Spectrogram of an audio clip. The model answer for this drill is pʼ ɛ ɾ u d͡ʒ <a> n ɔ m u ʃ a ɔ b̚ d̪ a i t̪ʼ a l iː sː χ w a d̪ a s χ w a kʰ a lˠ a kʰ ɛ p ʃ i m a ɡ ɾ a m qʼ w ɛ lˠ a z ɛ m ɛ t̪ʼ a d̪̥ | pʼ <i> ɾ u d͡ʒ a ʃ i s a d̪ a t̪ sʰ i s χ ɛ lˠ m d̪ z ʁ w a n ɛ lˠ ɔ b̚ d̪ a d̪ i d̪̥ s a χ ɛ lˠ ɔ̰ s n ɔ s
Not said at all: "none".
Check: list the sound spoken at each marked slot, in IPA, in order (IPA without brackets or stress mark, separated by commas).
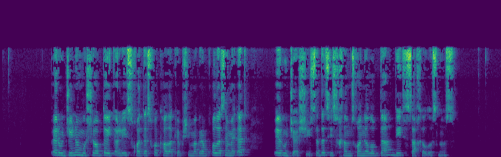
i, ɛ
